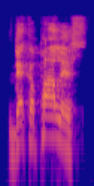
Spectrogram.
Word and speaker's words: Decapolis: Decapolis.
